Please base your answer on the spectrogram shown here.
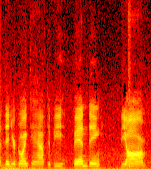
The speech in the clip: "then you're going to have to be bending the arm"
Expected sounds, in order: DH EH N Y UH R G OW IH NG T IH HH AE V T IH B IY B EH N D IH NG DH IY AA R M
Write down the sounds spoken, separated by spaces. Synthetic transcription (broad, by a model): DH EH N Y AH R G OW IH NG T IH HH AE F T IH B IY B EH N D IH NG DH IY AA R M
